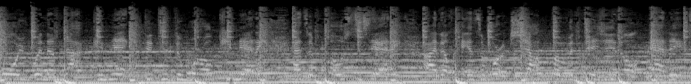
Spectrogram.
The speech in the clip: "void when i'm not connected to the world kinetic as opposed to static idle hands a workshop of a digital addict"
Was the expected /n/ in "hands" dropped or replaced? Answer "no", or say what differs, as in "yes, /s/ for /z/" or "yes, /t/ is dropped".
yes, /n/ is dropped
